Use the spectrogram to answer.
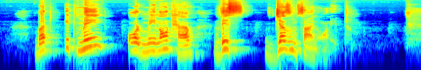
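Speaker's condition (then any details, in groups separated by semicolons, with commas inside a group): No condition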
